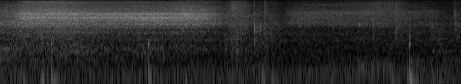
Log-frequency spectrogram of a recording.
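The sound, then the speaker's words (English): A slow, steady, breathy hiss of air exhaled through the throat during yoga breathing with the chin drawn toward the collarbone, lasting about two seconds before fading to near silence with a few faint clicks. “hissing sound. You should hear the air coming out. Slow exhale”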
